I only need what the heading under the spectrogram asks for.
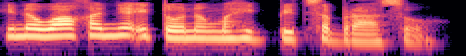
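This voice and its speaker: A woman's voice: mid-range voice, animated, brisk, dry recording. Filipino woman narrating a dramatic story, dry sound. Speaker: narrator of romance stories.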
